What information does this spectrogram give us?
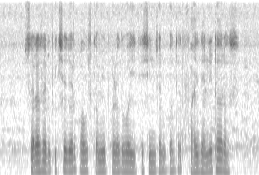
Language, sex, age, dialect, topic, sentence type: Marathi, male, 31-35, Northern Konkan, agriculture, statement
